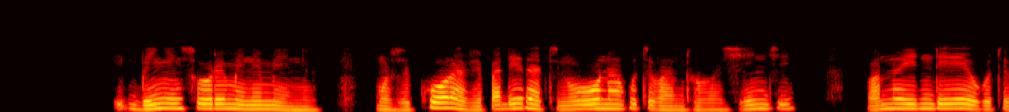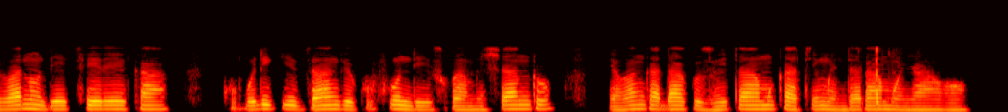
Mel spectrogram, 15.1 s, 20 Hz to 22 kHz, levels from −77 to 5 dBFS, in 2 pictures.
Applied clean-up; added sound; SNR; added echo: none; none; none; none.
